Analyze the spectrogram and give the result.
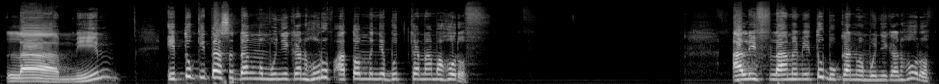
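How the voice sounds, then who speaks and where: High voiced guy teaching tajwid online, keeps asking questions, stretches letter sounds out. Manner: explains with repeated questions to students, drawn-out recited letters. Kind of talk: online recorded class lesson.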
